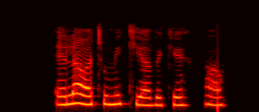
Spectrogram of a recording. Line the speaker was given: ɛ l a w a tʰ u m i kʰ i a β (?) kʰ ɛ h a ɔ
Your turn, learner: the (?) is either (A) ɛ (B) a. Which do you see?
A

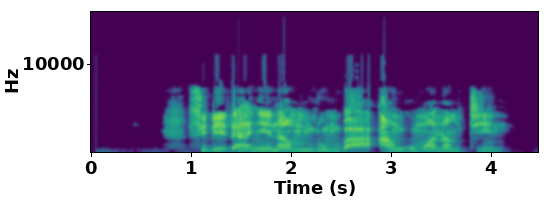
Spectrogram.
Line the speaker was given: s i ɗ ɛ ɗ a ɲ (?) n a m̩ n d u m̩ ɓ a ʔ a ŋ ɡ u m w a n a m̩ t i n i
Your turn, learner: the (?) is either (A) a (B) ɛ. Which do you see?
B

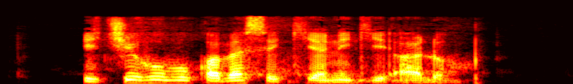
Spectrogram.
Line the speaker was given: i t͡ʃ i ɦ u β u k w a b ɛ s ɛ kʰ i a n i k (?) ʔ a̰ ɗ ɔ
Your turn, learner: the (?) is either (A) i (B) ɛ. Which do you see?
A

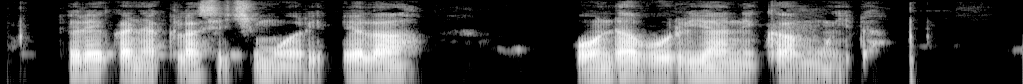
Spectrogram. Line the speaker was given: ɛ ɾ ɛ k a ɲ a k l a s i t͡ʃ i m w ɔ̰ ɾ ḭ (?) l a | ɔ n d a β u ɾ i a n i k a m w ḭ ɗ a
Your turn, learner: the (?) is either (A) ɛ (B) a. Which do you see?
A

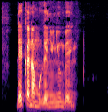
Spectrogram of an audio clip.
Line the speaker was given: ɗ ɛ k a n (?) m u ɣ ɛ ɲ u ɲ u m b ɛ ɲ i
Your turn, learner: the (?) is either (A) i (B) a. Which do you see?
B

